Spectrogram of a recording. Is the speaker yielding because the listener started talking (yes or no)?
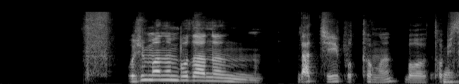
no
